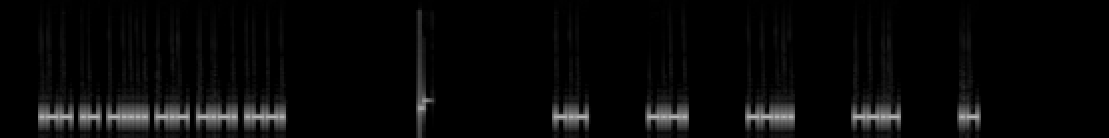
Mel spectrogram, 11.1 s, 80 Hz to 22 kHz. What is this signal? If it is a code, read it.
Morse code, heard as a keyed tone, about 36 wpm, spaced as for 19 wpm, 700 Hz. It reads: WA6KCP KC7QA
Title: USA Call Signs - 6x Character Spacing - 35wpm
